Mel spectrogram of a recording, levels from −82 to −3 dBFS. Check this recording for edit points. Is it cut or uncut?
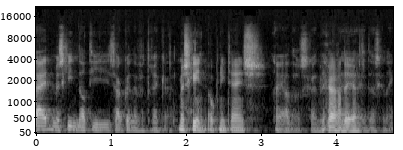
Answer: uncut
